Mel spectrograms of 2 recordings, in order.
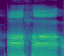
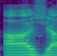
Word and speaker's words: Aja: I literally Googled the pronunciation, so it's, of course, I'm not saying it with the French accent, but it is Alexandra Aja, or Aja, not Aha, or Aha. – Aha! No, it's Aja.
